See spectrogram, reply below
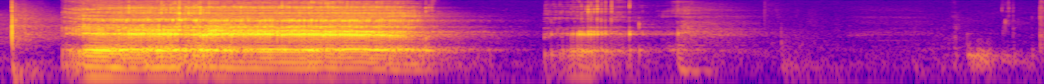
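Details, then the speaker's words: One long, loud, deep-voiced belch lasting close to two seconds, then quieter trailing sounds: a deliberate loud burp. "What's up guys, it's here, and today I'm going to be doing another really loud burps."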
